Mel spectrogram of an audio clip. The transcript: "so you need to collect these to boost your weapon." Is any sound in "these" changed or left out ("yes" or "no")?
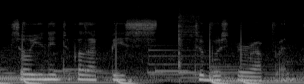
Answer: yes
